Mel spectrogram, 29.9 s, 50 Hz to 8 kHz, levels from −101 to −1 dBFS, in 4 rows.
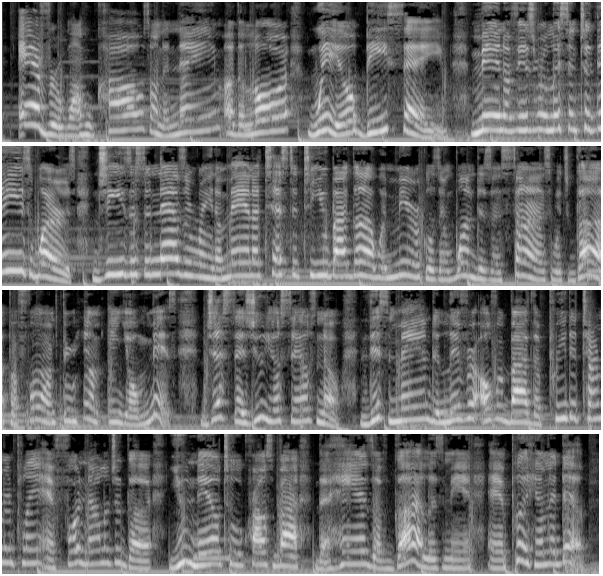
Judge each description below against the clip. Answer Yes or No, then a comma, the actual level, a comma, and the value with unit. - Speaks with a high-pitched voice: Yes, very high, 255 Hz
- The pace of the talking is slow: No, average, 150 wpm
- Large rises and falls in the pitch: Yes, wide, 5.9 semitones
